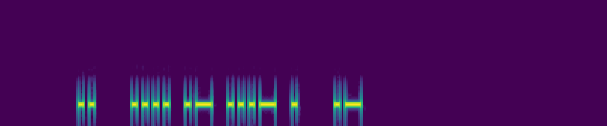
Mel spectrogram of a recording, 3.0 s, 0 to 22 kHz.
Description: Morse code, heard as a keyed tone, about 44 wpm, 700 Hz. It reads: I HAVE A
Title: Sets of 3 Words 45wpm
